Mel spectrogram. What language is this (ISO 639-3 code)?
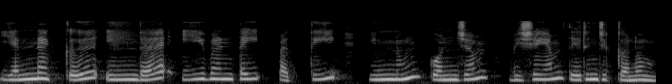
tam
